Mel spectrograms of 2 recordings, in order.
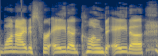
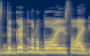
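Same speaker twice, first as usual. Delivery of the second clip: ordinary talk, nothing marked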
